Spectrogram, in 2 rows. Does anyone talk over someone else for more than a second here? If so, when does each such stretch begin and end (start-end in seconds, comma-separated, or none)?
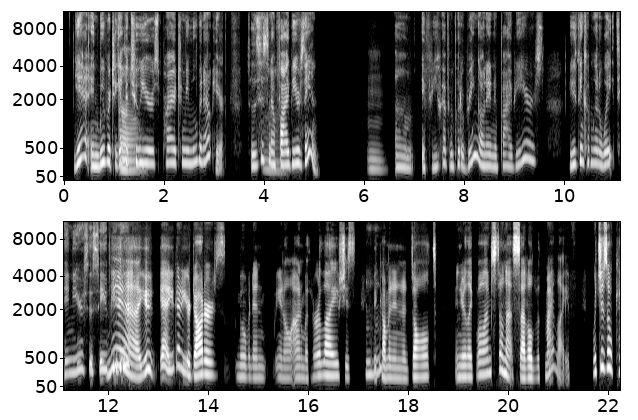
none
